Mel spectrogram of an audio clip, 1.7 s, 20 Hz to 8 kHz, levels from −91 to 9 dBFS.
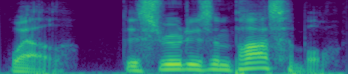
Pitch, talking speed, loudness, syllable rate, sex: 125 Hz, 170 wpm, -17 LUFS, 6.2 syllables/s, male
